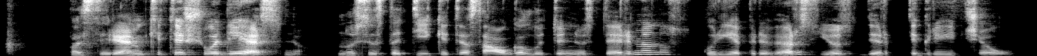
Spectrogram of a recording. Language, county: Lithuanian, Alytus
